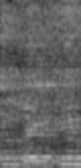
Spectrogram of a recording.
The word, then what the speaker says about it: lichen: में लीचेन कहते हैं, लीचेन, इंग्लिश वर्ड इसका स्पेलिंग है LICHEN। तो ये लाइकेन पौधा से लिया गया है, जिसका प्राकृतिक कलर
